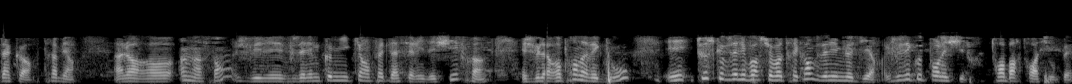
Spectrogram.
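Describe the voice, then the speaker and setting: Over noticeable background noise, a man speaks at a fairly quick pace with a high pitch and lively intonation. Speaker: phone support agent. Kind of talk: phone call guidance. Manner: fast.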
